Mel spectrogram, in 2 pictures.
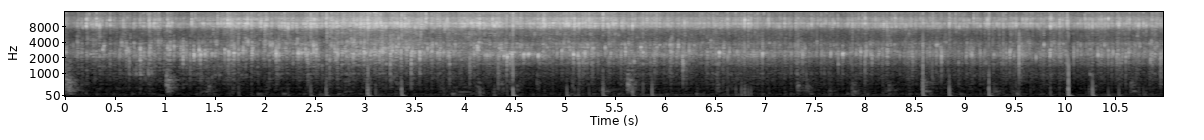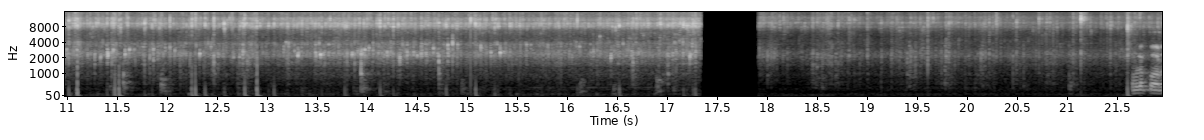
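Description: Shallots and dried red chillies sauté in a pan for a tomato chutney, a steady close sizzle and crackle of frying with occasional stirring, briefly cutting out near the end before resuming.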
